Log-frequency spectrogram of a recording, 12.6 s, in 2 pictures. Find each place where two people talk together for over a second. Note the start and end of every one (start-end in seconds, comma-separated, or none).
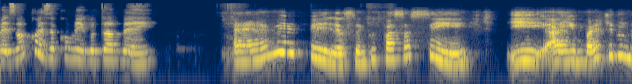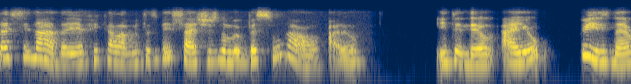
none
